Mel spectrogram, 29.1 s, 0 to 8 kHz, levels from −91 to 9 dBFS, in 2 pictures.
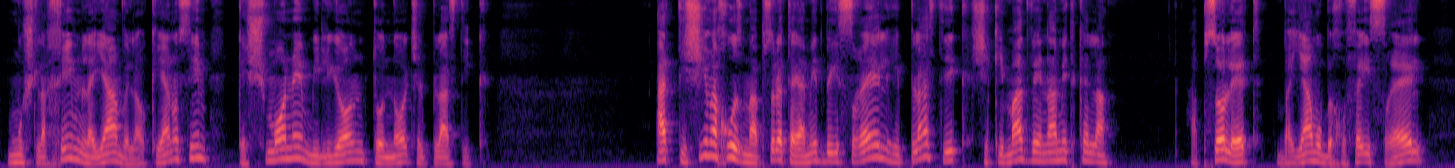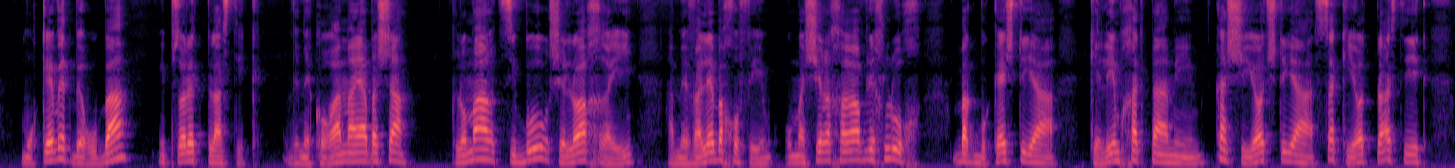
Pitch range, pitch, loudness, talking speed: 105-155 Hz, 125 Hz, -29 LUFS, 95 wpm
